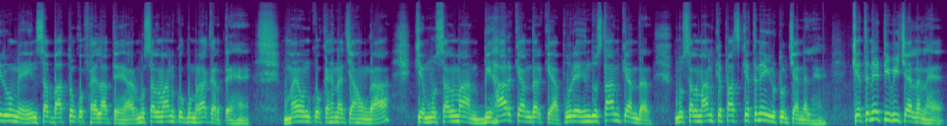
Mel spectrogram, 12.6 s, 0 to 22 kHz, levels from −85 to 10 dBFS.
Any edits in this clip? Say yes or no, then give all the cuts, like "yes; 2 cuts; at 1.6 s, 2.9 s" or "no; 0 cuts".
no; 0 cuts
